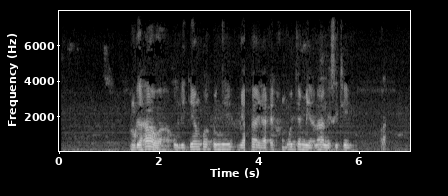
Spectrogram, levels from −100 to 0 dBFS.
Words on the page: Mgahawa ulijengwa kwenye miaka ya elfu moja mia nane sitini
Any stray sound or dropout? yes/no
yes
